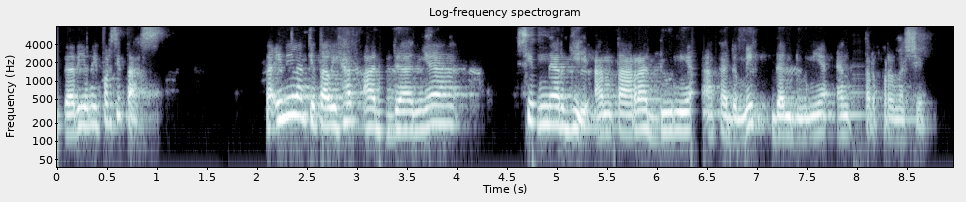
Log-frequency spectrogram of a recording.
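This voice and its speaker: Very wide pitch swings at a fairly slow pace. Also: man. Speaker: lecturer and startup co-founder; lecturer. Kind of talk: webinar talk. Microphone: webcam.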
